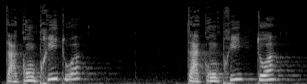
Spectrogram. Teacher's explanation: Well, if you remember the previous lesson, we know that there is a contraction here between the subject tu and the verb a, and we are going to say just t'as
